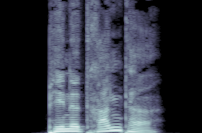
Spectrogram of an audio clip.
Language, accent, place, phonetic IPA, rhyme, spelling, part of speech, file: German, Germany, Berlin, [peneˈtʁantɐ], -antɐ, penetranter, adjective, De-penetranter.ogg
- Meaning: 1. comparative degree of penetrant 2. inflection of penetrant: strong/mixed nominative masculine singular 3. inflection of penetrant: strong genitive/dative feminine singular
